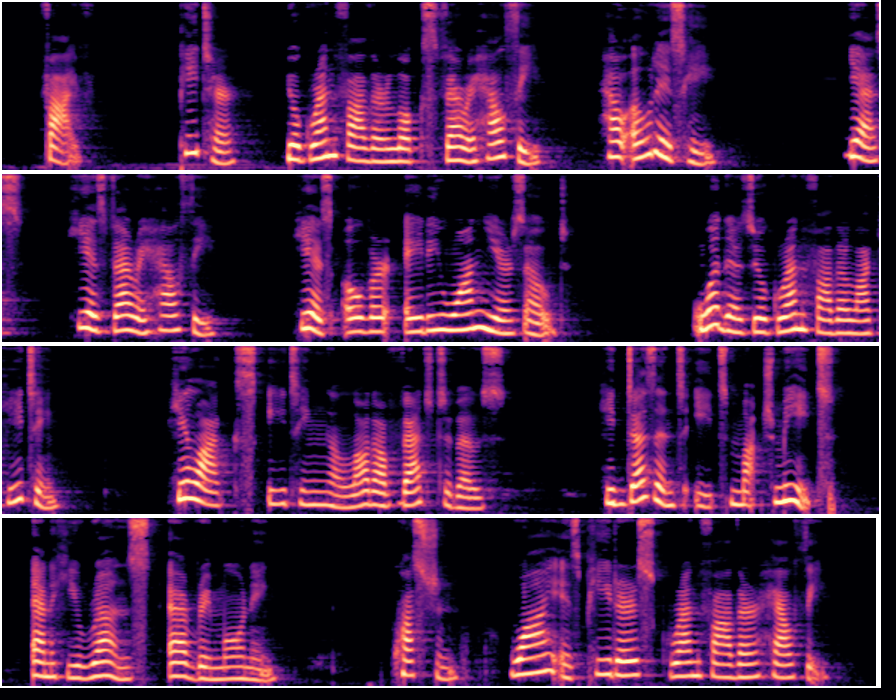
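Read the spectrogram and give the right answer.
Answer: He eats a lot of vegetables, not much meat, and runs every morning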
